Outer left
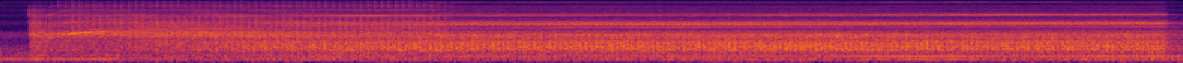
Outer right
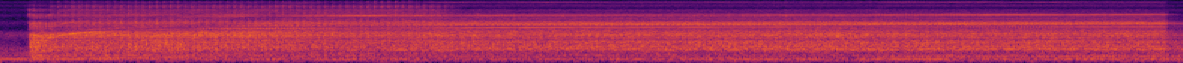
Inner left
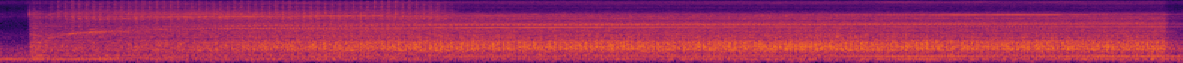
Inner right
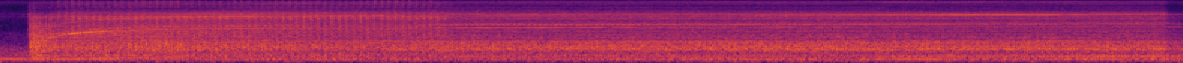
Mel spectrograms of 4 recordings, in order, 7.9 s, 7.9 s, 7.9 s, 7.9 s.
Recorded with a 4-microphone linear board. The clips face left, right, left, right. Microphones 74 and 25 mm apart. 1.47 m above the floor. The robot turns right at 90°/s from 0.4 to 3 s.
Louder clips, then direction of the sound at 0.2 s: Outer right 3 dB, inner right 7 dB; 100° right.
